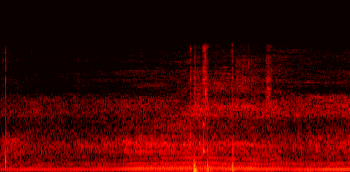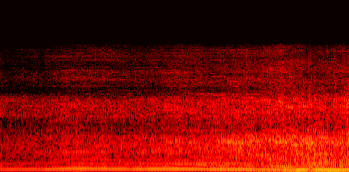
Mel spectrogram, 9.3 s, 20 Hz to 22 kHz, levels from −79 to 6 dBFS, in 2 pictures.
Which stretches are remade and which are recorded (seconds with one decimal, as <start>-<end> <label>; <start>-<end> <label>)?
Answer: 0.0-9.3 recorded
